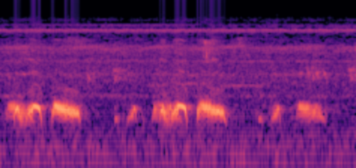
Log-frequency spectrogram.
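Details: Captive spotted dove from the Riau Islands, trained and competing in its first cooing contest, calling aggressively: two loud rounded coo phrases, each of two or three notes, followed by softer short coos, with faint high chirps in the background.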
